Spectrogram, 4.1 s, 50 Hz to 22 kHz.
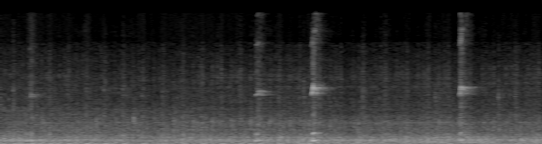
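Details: Porsche 912 engine stored over a decade, first run after cooling fan adjustment, slightly warmed: steady low even idle with light ticks, no misses or knocking; top oil leak fixed, some smoke from underneath.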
